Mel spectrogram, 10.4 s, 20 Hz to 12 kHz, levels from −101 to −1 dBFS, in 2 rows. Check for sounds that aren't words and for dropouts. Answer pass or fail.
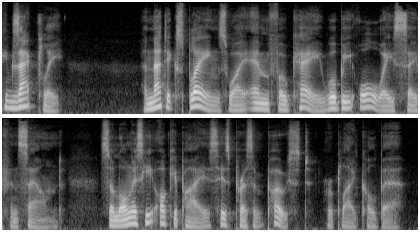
pass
